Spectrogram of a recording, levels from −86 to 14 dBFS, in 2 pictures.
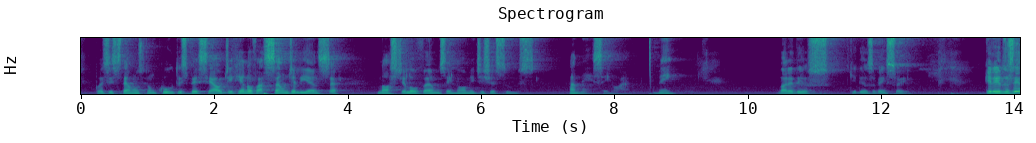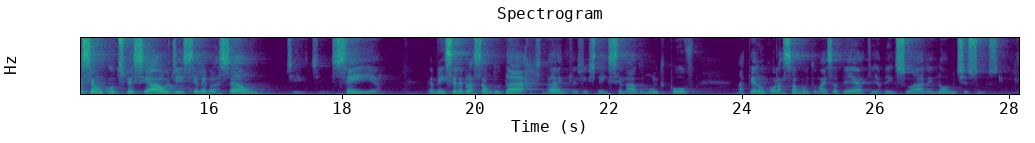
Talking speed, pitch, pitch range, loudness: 130 wpm, 120 Hz, 115-130 Hz, -27 LUFS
